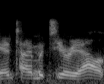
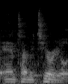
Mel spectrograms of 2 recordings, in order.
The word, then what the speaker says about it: anti-materiel: Why did you say anti-material? So weird. Because that's how it's spelled. It's not spelled anti-material. It's spelled anti-material. Oh, is it? Okay. Support weapon. Read and reap. Anti-M-A-T-R-I-E-L. Anti-material. I read it how I call it.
